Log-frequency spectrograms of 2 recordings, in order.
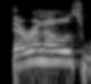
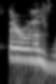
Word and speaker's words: Theranos: He is an entrepreneur of Theranos Whistleblower. What's Theranos Whistleblower? – Yes.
